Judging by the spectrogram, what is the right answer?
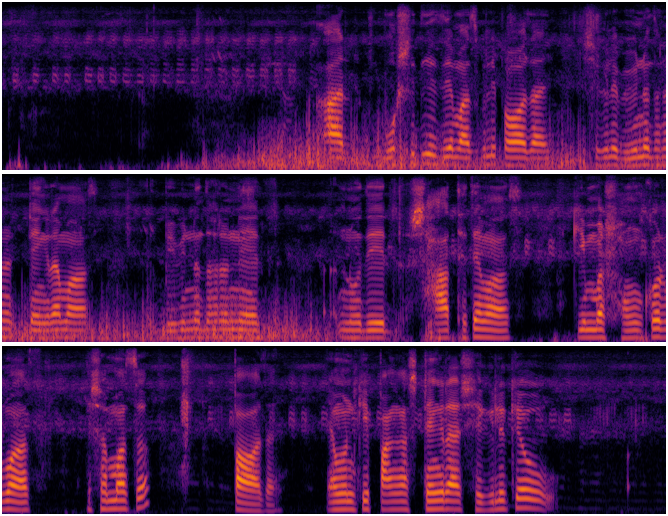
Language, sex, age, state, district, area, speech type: Bengali, male, 18-30, West Bengal, Birbhum, urban, spontaneous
